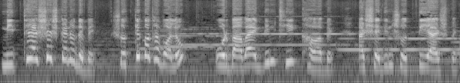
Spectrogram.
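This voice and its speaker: A woman's voice: a little high, expressive, normal speed, a little mellow, faint music behind, lightly acted. An actress playing a patient village wife and mother in a cartoon folk tale, speaking in a consoling, reassuring manner. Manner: soothing, reassuring.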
